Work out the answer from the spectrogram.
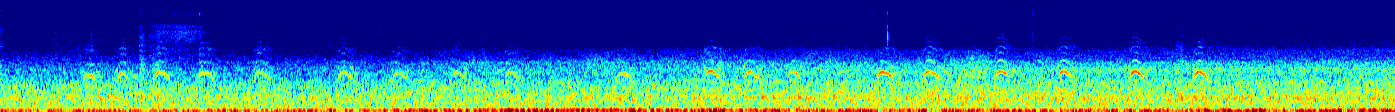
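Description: A bird giving a long series of short, repeated calls, two or three a second in runs with brief pauses, over a steady low rumble.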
